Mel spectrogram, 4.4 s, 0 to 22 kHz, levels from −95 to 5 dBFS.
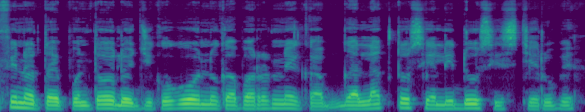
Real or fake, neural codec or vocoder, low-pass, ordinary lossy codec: real; none; none; none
